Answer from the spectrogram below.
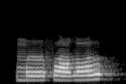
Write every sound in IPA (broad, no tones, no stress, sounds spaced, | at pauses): m ɤː f ɔː ðˤ oː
